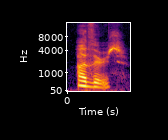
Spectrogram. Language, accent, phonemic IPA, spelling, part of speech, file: English, General American, /ˈʌðɚz/, others, noun / verb, En-us-others.ogg
- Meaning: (noun) 1. plural of other 2. Other people 3. Those remaining after one or more people or items have left, or done something else, or been excluded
